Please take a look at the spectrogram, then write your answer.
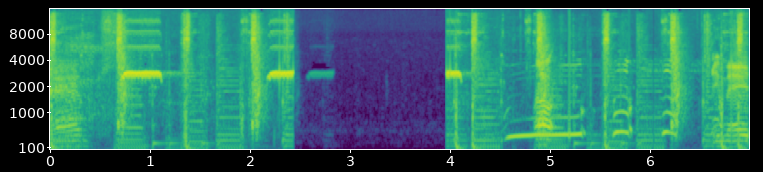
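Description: Shrill whistle blasts ring out several times over loud, busy background sound, briefly broken by a near-silent gap before the noise returns.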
